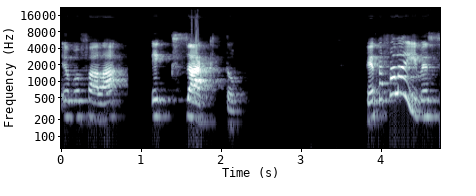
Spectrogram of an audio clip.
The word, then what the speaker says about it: exacto: E a número 5, eu vou falar exacto. Tenta falar aí, ver se você vai conseguir. Exacto. Porque tem que pronunciar esse Czinho aqui também. Ele não é mudo.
